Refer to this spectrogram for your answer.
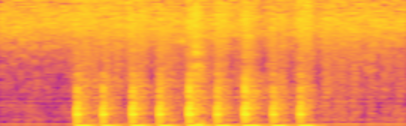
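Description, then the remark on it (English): A quick, steady run of about nine knocks on a wooden closet door, fairly loud, with a hollow low thump to each rap and no voices. “That's not the door. That's just what happens. It's the closet.”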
